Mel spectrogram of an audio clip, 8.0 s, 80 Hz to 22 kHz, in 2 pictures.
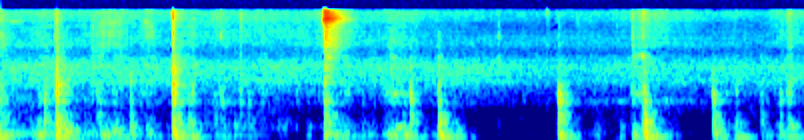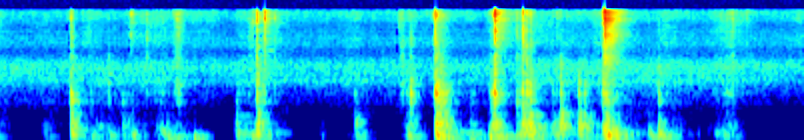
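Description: Flat screwdriver tip of the Giriaitus 7-in-1 multitool clicking and scraping against staples in a pine board as it pries them up, in many irregular short taps and scrapes.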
